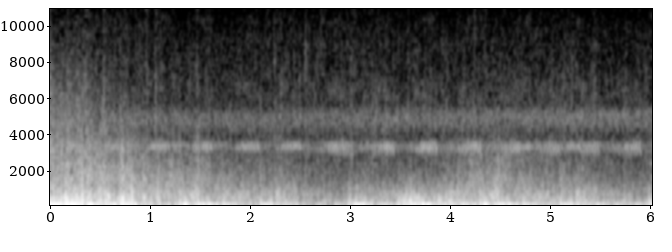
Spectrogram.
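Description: Thunderstorm: steady heavy rain with low rolling thunder that swells and eases. A faint high-pitched pulsing tone repeats about twice a second from about a second in.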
